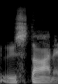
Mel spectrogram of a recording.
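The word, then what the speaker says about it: Astana: the last few days the city has gone back to be calling ustana it's it's spelled a-s-t-a-n-a but here is this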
